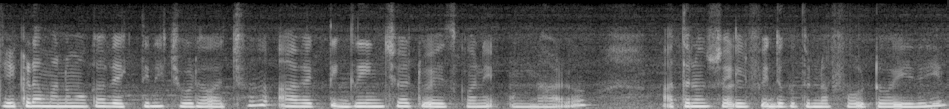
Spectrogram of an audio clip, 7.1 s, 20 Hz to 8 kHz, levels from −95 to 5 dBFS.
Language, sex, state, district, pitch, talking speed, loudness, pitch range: Telugu, female, Andhra Pradesh, Chittoor, 240 Hz, 135 wpm, -16 LUFS, 230-250 Hz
